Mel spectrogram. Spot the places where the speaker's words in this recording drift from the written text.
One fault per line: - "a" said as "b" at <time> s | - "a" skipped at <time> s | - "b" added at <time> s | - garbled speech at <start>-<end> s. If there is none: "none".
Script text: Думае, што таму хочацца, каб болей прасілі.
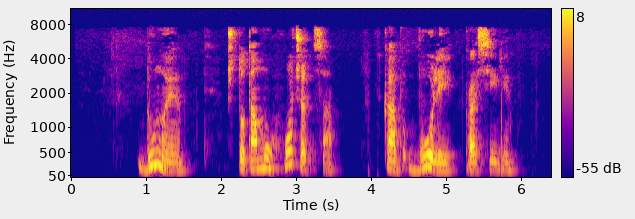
none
